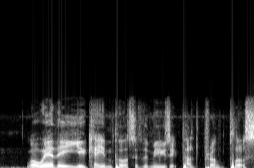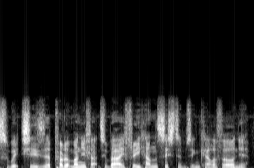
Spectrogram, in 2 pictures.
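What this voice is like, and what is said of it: Northern English accent. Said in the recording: “we're based in Ashton-under-Lyne, so hence the northern accent”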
